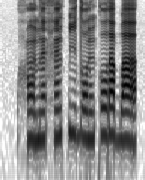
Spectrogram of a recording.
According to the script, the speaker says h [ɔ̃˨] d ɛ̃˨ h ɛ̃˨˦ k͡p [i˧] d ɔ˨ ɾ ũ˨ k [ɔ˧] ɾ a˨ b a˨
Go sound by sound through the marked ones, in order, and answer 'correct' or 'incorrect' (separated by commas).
correct, correct, correct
